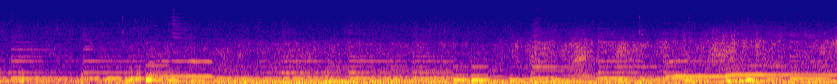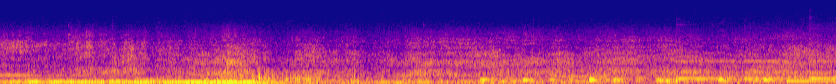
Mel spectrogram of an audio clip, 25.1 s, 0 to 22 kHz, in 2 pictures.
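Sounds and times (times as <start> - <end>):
acoustic guitar playing: 0.0 - 25.0
low engine drone: 0.0 - 25.0
person singing: 1.8 - 4.8, 9.6 - 13.5.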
